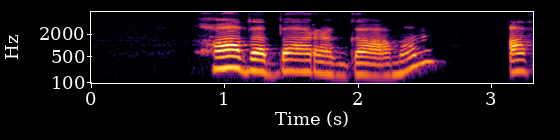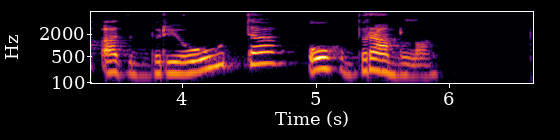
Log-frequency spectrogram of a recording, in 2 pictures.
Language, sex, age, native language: Icelandic, female, 40-49, Russian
